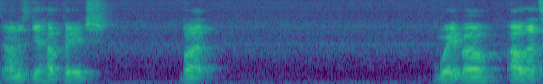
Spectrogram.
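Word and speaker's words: Weibo: there on his on his GitHub page but waybo oh that's how you say it webo okay cool yeah so if you can if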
